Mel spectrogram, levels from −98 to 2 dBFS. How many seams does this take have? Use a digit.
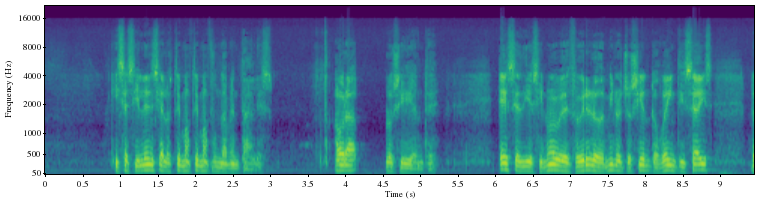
2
